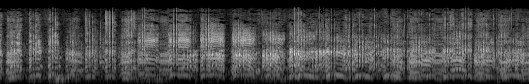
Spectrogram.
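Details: Nesting Northern gannets on Helgoland, loud hoarse grating calls repeated in quick, uneven bursts, with many birds calling together.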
